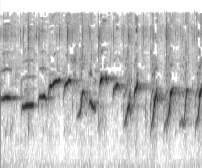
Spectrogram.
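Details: White-rumped shama, a spotted juvenile, in a kretekan lure recording used to spur young shamas into full song: a quick run of clear whistled notes, then sharp hooked upward-sweeping notes repeated about four per second.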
